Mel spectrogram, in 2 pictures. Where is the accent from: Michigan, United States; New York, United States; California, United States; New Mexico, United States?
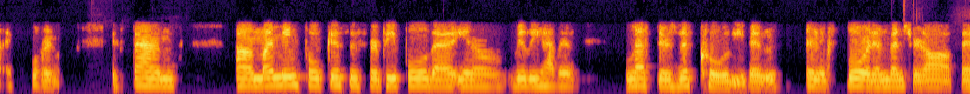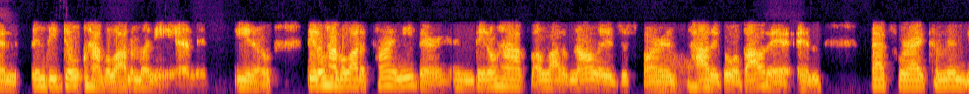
New York, United States; New York City; I come from the Bronx, and my family's from the Dominican Republic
